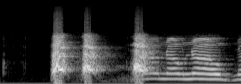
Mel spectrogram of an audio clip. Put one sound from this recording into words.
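A dog barks sharply a few times close by.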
